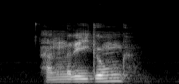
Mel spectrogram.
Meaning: 1. stimulus, excitation 2. suggestion, proposal
- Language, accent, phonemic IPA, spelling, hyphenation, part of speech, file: German, Austria, /ˈanʁeːɡʊŋ/, Anregung, An‧re‧gung, noun, De-at-Anregung.ogg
